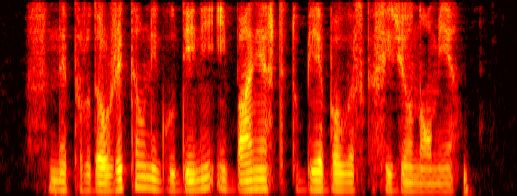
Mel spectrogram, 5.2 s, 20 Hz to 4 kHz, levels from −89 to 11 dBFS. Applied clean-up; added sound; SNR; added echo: none; none; none; none.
